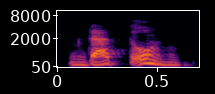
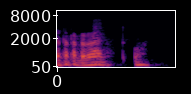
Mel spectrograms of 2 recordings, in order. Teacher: sacarlo ya ya sobre todo cuando se sustituye por d porque el punto articulatorio entre la d y la r es muy muy cercano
